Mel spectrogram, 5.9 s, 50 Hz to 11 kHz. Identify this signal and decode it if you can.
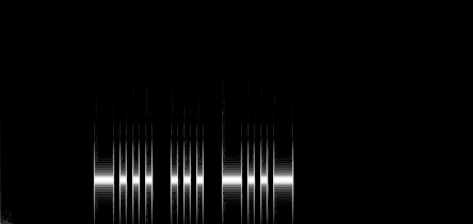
Morse code, heard as a keyed tone, about 15 wpm, 700 Hz. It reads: BSX
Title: USA Call Sign Postfixes - 3 Letters 15wpm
